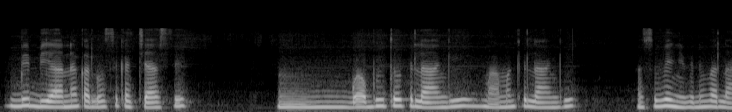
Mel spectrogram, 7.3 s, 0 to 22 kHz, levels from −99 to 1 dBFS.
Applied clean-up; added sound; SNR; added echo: neural separator model SepFormer DNS4.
